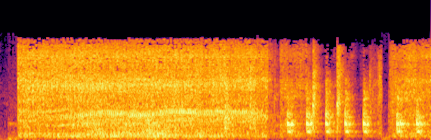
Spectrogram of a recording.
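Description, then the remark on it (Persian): A steady, loud mechanical whir of sewing machines running in a shoe factory in Kabul, Afghanistan fills the space, then gives way to a quick series of sharp, irregular knocks as workers hammer. “یکی از کارخانه های تولید بود در شهر کابل که کارگرانان با دلسردی تمام و نامید از یک آینده روشن چکش می زنند و چرخ ماشین های بودوزی را با صدا در می آورند.”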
